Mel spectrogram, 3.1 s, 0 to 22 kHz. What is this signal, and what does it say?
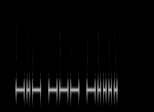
Morse code, heard as a keyed tone, about 22 wpm, 700 Hz. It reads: KO6
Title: USA Call Sign Prefixes - 22wpm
